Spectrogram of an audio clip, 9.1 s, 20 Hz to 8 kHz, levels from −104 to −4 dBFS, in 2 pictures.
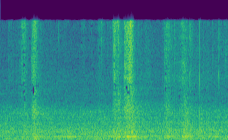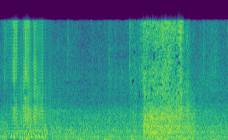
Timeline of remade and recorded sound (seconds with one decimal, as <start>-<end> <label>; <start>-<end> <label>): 0.0-4.7 recorded; 4.7-5.6 remade; 5.6-9.1 recorded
